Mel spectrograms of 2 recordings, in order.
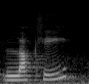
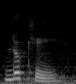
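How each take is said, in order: First: The first vowel is an open 'uh' sound. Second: The first vowel is a short rounded 'oo' sound. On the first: "the U has an uh sound" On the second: "he will say looky"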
